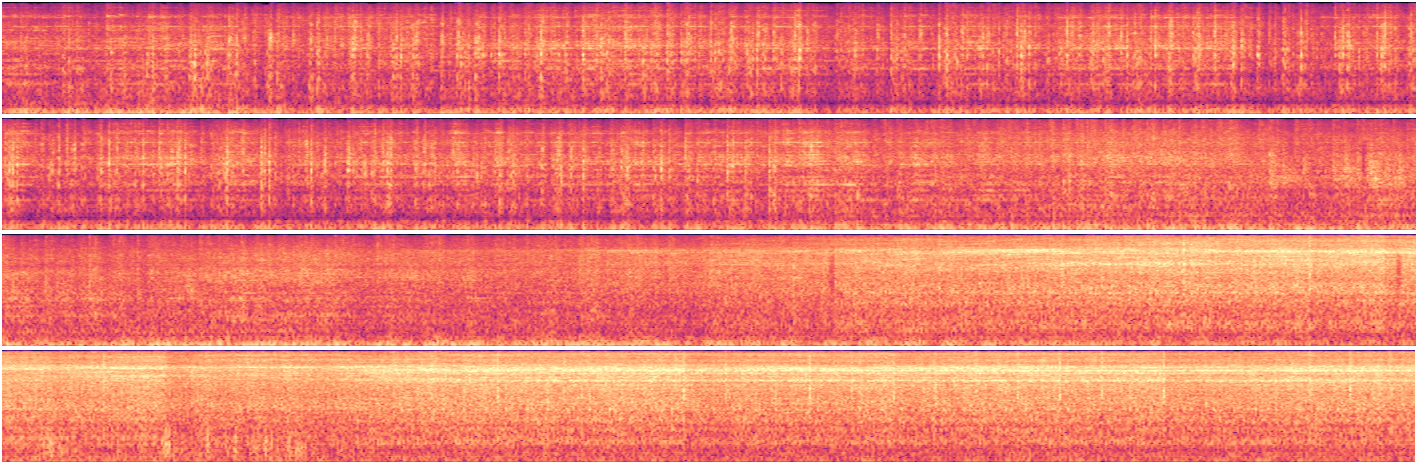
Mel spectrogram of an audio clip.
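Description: Ford Ranchero's engine idling steadily on the choke, cold but running smoothly. From about two-thirds of the way through, a steady high hiss joins the low engine hum.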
